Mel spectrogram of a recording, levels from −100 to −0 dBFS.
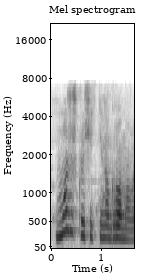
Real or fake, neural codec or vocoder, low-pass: real; none; 7.2 kHz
